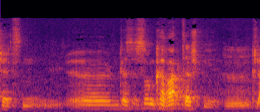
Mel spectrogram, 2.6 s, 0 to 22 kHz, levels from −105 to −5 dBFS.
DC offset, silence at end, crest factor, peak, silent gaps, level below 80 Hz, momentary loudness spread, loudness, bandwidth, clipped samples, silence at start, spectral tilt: under 0.1%; 0 s; 22 dB; -10 dBFS; none; -74 dBFS; 16 LU; -31 LUFS; 11.5 kHz; under 0.1%; 0 s; -3.5 dB/octave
